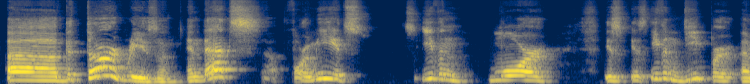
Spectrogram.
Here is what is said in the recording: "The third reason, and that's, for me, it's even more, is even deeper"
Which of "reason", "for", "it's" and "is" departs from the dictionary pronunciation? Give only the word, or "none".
is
